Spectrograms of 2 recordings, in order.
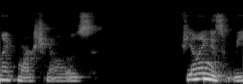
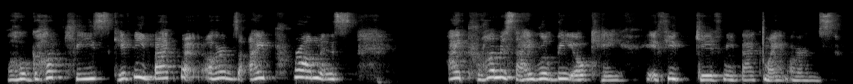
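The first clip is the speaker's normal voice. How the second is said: louder and higher, begging God; desperate pleading; 5 semitones higher, 5 dB louder than usual. Retold or imitated. Desperate prayer for his arms.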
